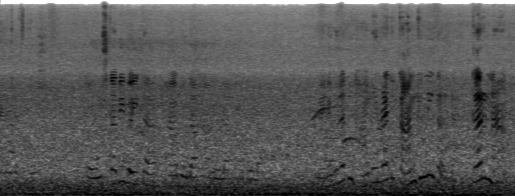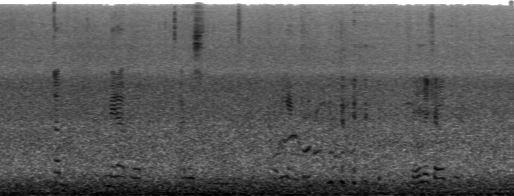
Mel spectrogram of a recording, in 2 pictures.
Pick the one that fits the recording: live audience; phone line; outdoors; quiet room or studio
outdoors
